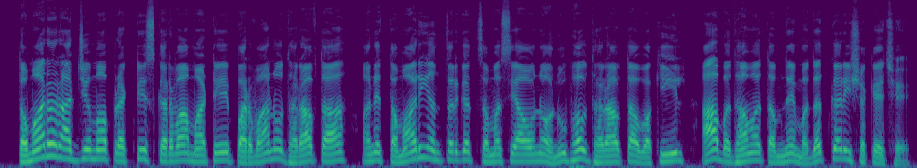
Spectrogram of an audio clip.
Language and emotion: Gujarati, neutral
